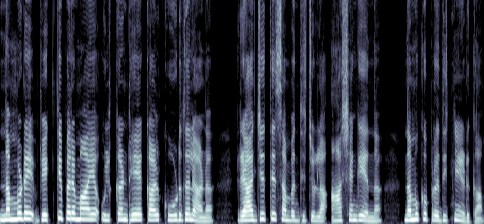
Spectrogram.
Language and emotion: Malayalam, neutral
